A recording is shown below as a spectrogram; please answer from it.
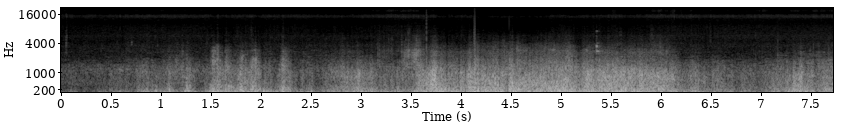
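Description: Strong wind buffets a winter storm campsite beside a sheltering boulder, a loud continuous low roar with gusts that swell and ease, heaviest through the middle, with no talk.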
